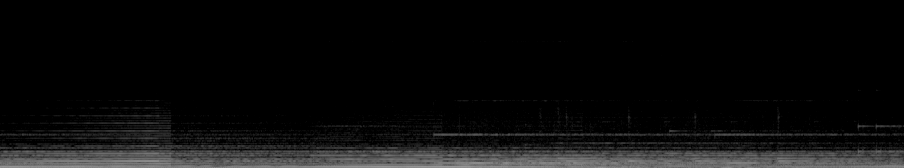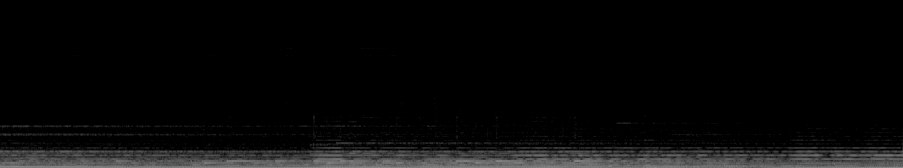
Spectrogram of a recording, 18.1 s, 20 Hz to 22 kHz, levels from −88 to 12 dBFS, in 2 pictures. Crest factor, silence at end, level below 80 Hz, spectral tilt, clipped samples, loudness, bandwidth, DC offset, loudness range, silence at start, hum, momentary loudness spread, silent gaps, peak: 16 dB; 0 s; -48 dBFS; -9 dB/octave; under 0.1%; -38 LUFS; 7.4 kHz; under 0.1%; 6 LU; 0 s; none; 8 LU; none; -22 dBFS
